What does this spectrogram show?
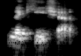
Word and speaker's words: Nikesha: correct my real name is nikisha n that's how you say it n Kisha that's how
